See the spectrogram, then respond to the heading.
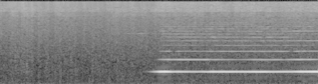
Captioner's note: ringing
